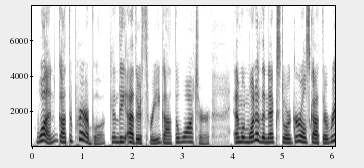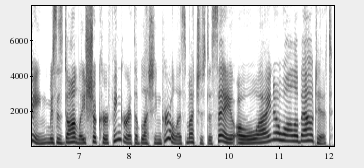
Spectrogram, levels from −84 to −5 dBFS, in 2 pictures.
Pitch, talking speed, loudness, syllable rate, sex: 245 Hz, 215 wpm, -18 LUFS, 4.6 syllables/s, female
